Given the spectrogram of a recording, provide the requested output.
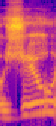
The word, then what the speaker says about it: Zhu: Zhu is the main character. Is that how you pronounce it?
